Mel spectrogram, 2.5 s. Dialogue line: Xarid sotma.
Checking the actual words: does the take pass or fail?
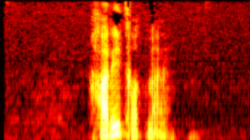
pass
